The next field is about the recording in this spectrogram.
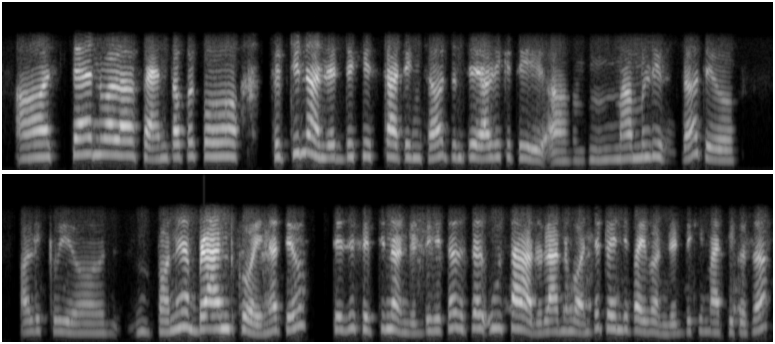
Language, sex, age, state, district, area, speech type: Nepali, female, 30-45, West Bengal, Kalimpong, rural, conversation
